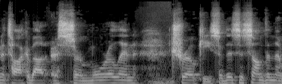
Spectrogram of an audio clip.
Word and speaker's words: troche: So a troy, and it's said a million different ways, and I get it. I'm from Pittsburgh. We regularly butcher the Queen's English. We just make things up, but technically you say it troy.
